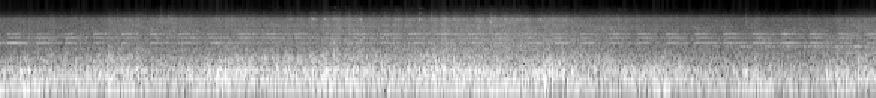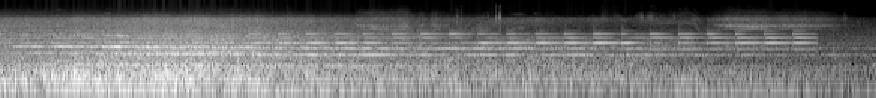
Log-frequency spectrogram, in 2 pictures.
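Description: Union Pacific double-stack container freight train rolling past, its wheels and cars rumbling and clattering, loud at first and fading as the train moves away. Several steady high tones ring over it, typical of a grade-crossing bell, and stop suddenly near the end.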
